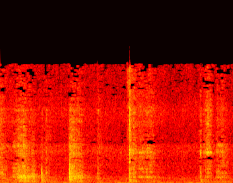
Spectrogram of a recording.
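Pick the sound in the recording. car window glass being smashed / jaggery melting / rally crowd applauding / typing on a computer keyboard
jaggery melting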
